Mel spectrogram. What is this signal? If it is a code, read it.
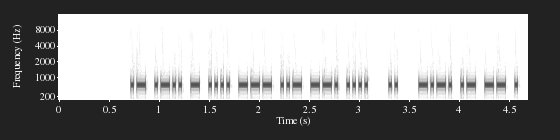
Morse code, heard as a keyed tone, about 40 wpm, 700 Hz. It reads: ALTHOUGH I CAME
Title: Sentences from Top 1000 Words - Review Part 3 - 40wpm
